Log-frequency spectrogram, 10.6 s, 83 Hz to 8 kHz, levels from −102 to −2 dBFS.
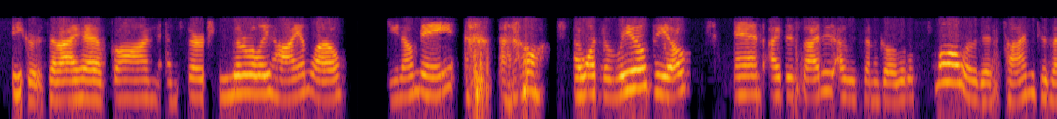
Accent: American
